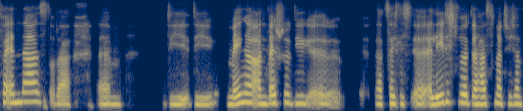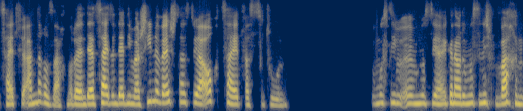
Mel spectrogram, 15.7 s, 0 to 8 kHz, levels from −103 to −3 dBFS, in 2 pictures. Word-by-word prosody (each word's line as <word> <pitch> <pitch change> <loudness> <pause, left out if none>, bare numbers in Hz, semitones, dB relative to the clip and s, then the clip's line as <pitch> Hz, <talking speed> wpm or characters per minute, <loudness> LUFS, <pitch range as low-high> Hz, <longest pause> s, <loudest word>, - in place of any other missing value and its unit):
veränderst 255 +1 0
oder, 100 -1 -3 0.4
ähm, 195 -2 -3 0.6
die 195 -1 -2
die 190 +2 -5 0.2
Menge 220 +5 +3
an 205 -1 +2
Wäsche, 225 +2 0
die, 210 0 -3
äh, - - -5 0.5
tatsächlich, 200 +1 -2
äh, 195 - 0
erledigt 230 +7 +2
wird, 225 -2 +3
da 200 -1 +3
hast 195 +1 0
du - - -6
natürlich 210 -1 -3
dann 205 -2 -1
Zeit 200 -1 -2
für - - -4
andere 225 0 0
Sachen 195 +1 -6
oder 190 -2 +3
in 185 +2 0
der 195 0 +6
Zeit, 225 +1 +6
in 215 - -3
der 215 -1 +4
die 215 0 -2
Maschine 260 +8 0
wäscht, 245 +3 +3
hast 245 -1 -5
du - - -2
ja 205 - +6
auch 265 +2 0
Zeit, 195 -5 +1
was 180 -2 -8
zu 185 - -19
tun. 170 -2 -11 1.3
Du 205 - -16
musst 220 0 -6
die 235 - -1
äh, 215 -1 -4
musst 215 +1 -2
die - - -2
äh, 200 - 0
ja, - - -3
genau, 220 -1 +4
du 210 - 0
musst 220 0 -2
sie 225 - -4
nicht 230 -1 0
bewachen, 210 +1 +3
210 Hz, 205 wpm, -25 LUFS, 195-230 Hz, 1.3 s, der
